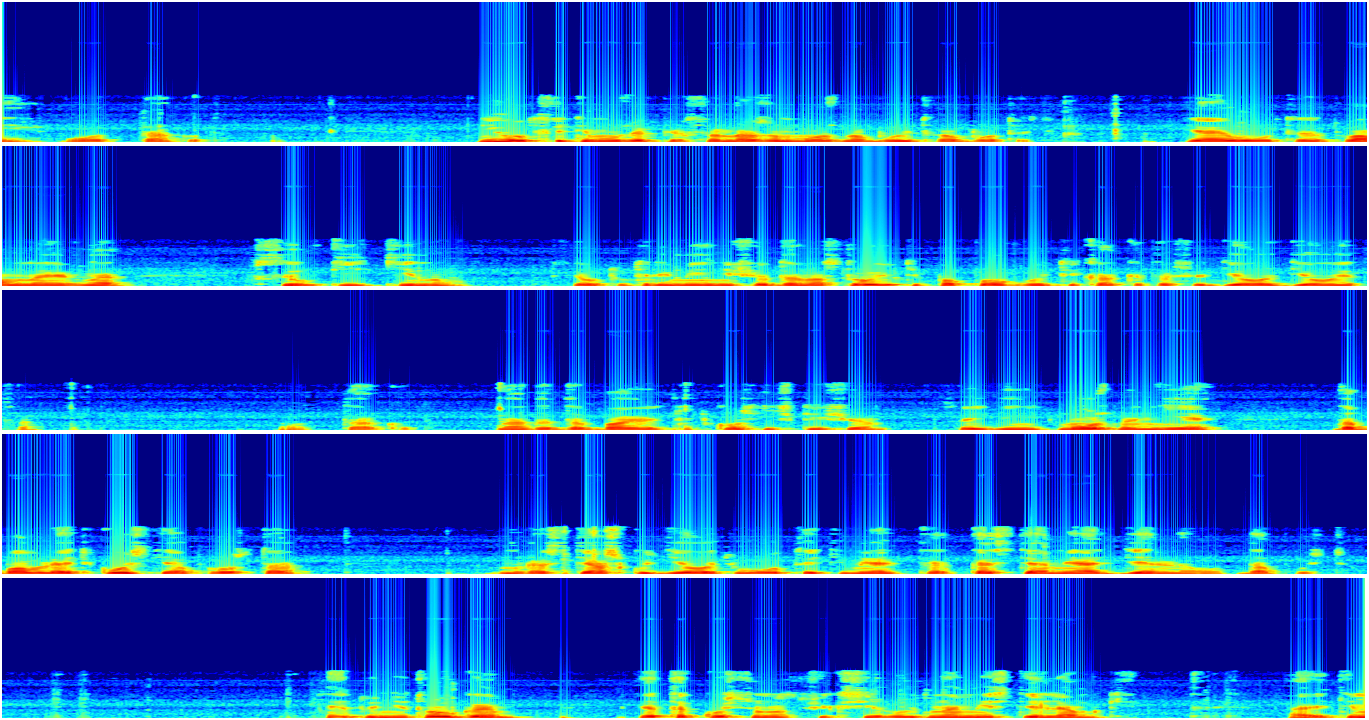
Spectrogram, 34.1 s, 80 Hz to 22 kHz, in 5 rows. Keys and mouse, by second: 0.8 Delete, 5.3 KP_1, 14.1-16.3 middle drag, 17.1-22.8 middle drag, 27.6 click, 28.7-30.1 drag, 33.2-34.1 drag.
